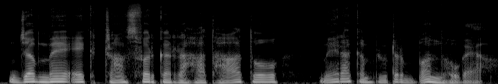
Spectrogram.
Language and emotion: Urdu, sad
